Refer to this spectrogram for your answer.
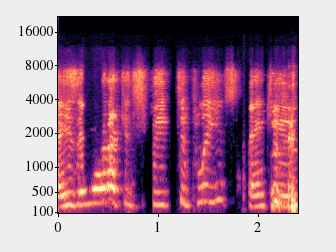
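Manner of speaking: very high, put-on fake American accent. Acting out a phone call where people hear the American voice: put-on American voice. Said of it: "when they hear the American voice".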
